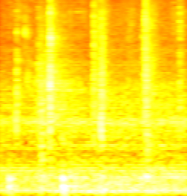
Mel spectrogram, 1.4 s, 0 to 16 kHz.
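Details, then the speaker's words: 1940s Peerless 1/2 HP electric motor: uneven dry ticking and scraping over low hum, worn bearings that need lubrication. "Bearings are no good, though. Listen to it. Sounds pretty sad."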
